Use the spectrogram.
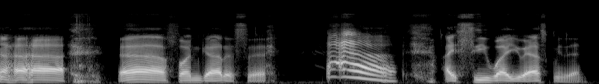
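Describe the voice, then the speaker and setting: A man with a Midwestern accent speaks at a very slow pace. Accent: Midwestern, sometimes mistaken for Canadian. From US Midwest. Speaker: gaming streamer. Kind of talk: live gameplay commentary. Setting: live stream.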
